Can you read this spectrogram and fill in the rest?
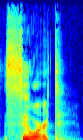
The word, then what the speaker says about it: Seward: It's Seward, but I say it's Seward the whole time. I'm a name butcher, just putting that out there. And so people have corrected me. It's spelled like Seward, right? – But it's pronounced Seward.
